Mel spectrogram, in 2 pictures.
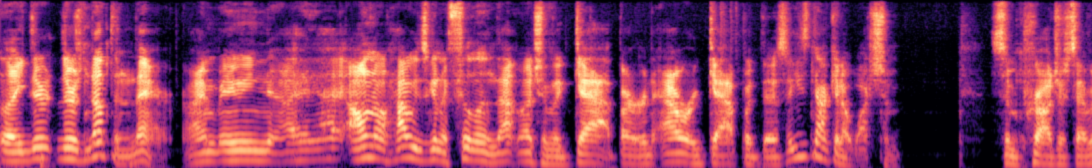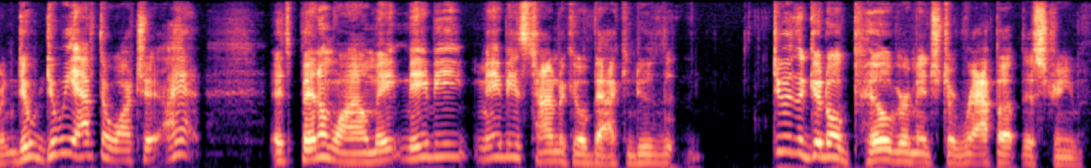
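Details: Adult male speaker; Normal voice.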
